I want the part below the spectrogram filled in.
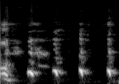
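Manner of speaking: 1 high wheezing laugh. Real, not acted. Teller laughs at own story.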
